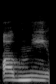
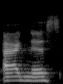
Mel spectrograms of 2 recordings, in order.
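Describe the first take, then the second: First: The name is said in a fancy style. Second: The name is said in a plain style. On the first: This is how her pretentious royal family says it. The speaker calls it wrong. "not Agni, like her pretentious royal family does" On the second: This is how the character wants her name said. The speaker calls it right. "She requires that you pronounce it Agnes"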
